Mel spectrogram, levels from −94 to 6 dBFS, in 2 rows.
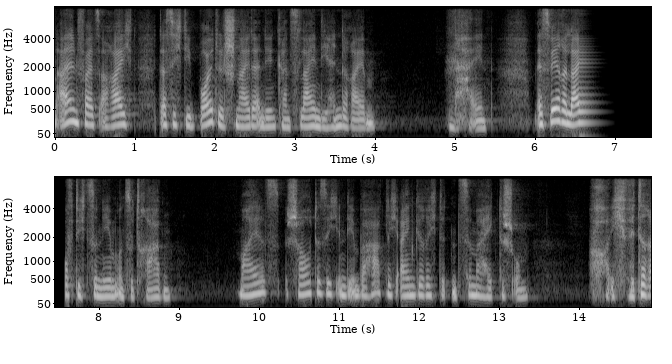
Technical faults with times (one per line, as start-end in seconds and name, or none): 6.56-7.60 long network dropout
